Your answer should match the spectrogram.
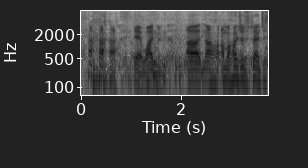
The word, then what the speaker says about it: Weidman: Launchpad so every single person knows how to pronounce my last name correctly yeah widman uh no I'm 100% just looking at the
